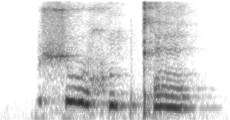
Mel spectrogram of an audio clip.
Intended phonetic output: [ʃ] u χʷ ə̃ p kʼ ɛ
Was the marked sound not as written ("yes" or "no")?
no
